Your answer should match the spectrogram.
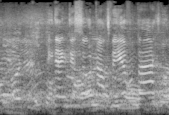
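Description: A woman talking close to the microphone over the chatter of a crowd in a large hall.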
